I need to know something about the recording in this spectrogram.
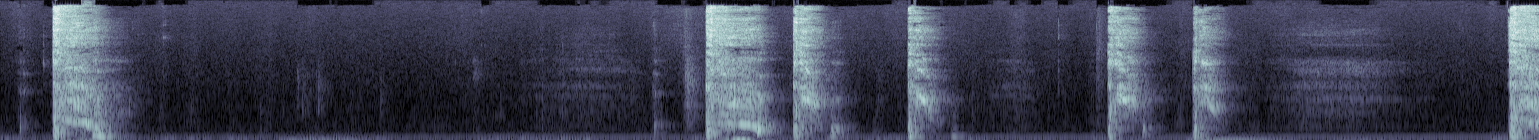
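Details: Typical morning cough: about seven harsh coughs, some in close pairs, with throat clearing between them in a quiet room, in a morning that also includes sneezing and sniffling.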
